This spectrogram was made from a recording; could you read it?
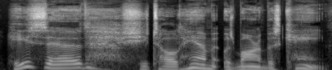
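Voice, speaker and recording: A man's voice: medium pitch, sing-song, measured pace, no echo, studio quality. An actor playing a grave man in charge in an audio drama, terse and urgent as he reports bad news.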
